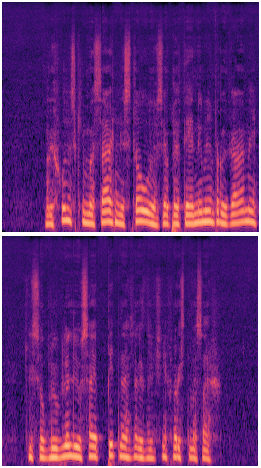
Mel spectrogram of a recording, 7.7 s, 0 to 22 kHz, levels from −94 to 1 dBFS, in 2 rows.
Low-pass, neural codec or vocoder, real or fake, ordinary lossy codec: none; codec, 44.1 kHz, 7.8 kbps, Pupu-Codec; fake; none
